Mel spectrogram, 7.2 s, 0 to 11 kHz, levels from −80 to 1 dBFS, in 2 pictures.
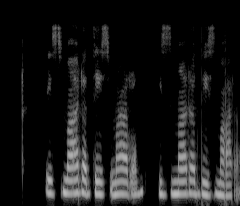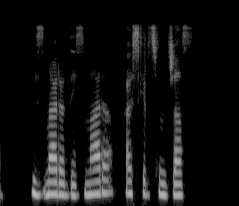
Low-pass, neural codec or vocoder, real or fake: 7.2 kHz; codec, 16 kHz, 2 kbps, X-Codec, HuBERT features, trained on LibriSpeech; fake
